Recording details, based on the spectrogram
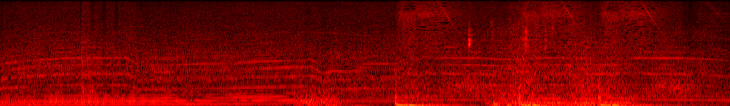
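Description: A race car engine in a GTA Online stunt race roars steadily at high revs, with pitch shifting through gear changes and a heavy thump from a landing on a banked curve, followed by rougher, louder engine noise.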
